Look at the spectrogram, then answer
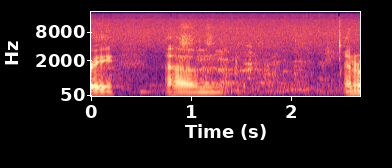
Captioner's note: laughter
